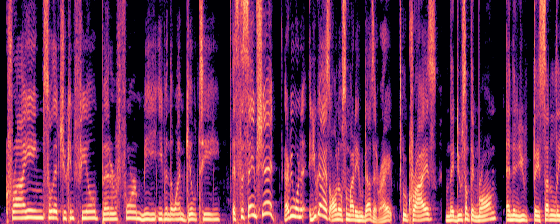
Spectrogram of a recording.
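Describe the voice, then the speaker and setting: A man streaming live reaction commentary, blunt and profane, with sudden swings in how high and low he speaks. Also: a little mellow.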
